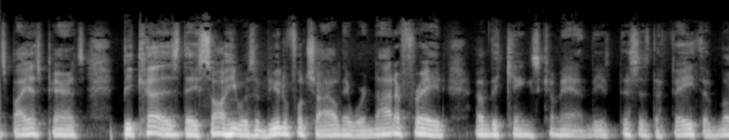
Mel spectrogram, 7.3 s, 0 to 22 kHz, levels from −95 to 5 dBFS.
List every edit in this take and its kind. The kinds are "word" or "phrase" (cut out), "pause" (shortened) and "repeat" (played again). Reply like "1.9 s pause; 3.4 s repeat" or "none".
3.4 s word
